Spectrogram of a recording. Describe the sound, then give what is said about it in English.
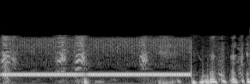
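A telephone ring tone on a call: one steady, mid-pitched electronic tone holding for about two seconds, then cutting off abruptly as people start talking. “I think he was just fumbling with the phone with all the water and all. Or it might have been at the end of the rings.”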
